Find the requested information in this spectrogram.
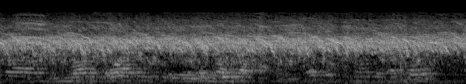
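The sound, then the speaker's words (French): Day-old chicks peep in a dense, shrill chorus in a hatchery after being taken from the incubator machine. The high chirping is constant and loud, and a voice talks beneath it. “Les poussins ici, après extraction de la machine, nous les amenons dans l'atelier de la vaccination.”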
